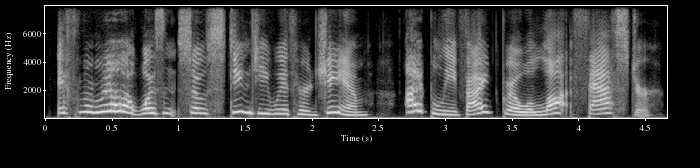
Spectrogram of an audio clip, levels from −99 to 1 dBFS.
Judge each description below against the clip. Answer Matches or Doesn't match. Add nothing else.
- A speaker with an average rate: Matches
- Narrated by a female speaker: Matches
